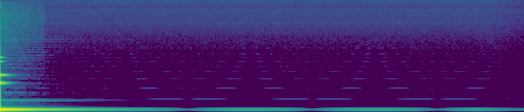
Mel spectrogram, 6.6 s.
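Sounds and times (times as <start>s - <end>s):
Celeste DX100 F#1 synth note: 0.0s - 0.5s.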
